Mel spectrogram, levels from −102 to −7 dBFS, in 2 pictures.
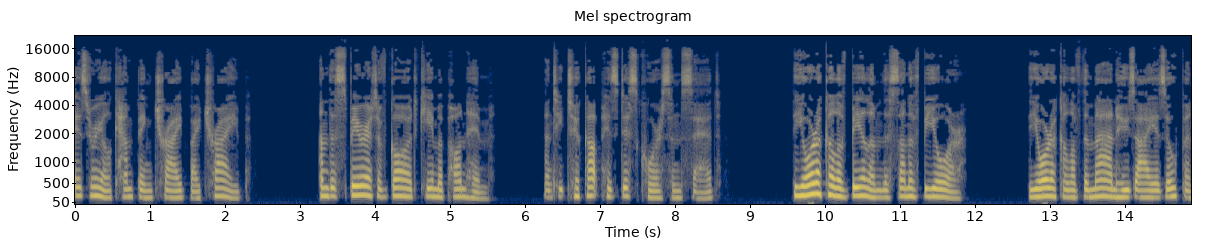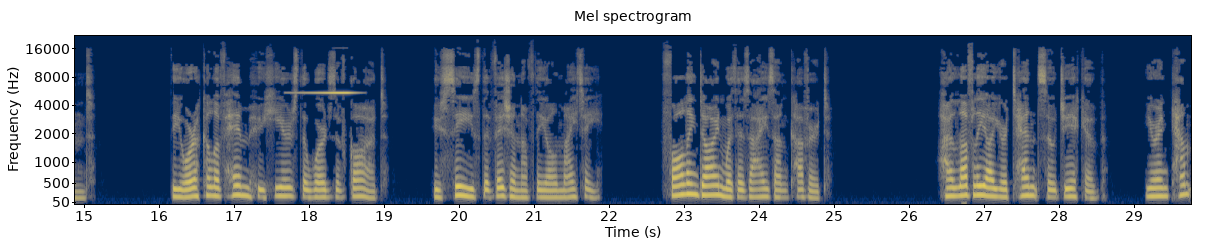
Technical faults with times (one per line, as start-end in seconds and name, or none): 17.68-18.78 loudspeaker feedback squeal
